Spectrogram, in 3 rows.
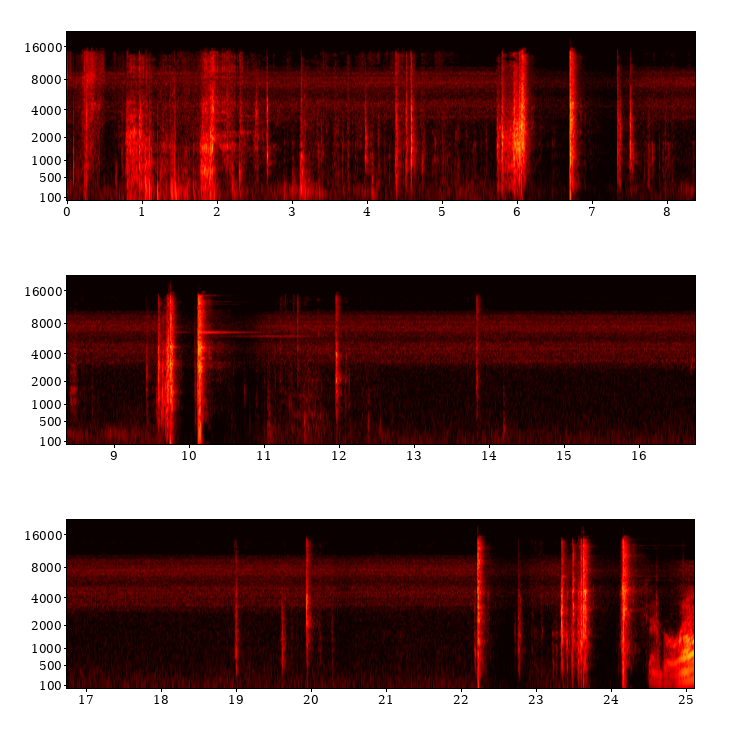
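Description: Gunshots from an FN firearm at an outdoor shooting range with a target at 30 yards: a handful of sharp, isolated reports spaced irregularly, with quiet handling clicks between them over a steady high insect-like hiss.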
